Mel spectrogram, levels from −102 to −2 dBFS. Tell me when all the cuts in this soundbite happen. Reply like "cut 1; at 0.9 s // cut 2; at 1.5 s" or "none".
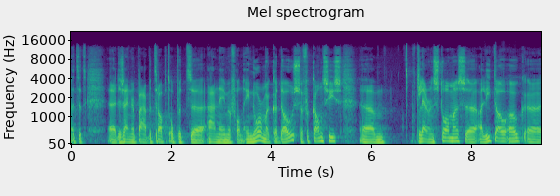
cut 1; at 4.6 s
